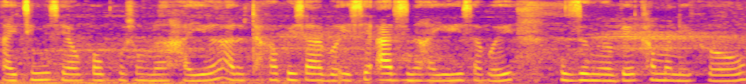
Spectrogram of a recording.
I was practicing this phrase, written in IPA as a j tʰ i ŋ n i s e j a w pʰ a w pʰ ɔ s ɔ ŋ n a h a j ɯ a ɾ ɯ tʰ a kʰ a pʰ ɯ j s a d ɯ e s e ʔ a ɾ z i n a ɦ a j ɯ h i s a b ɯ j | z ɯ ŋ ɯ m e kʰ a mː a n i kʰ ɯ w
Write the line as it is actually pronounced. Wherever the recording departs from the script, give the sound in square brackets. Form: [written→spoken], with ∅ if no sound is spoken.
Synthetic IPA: a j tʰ i ŋ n i s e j a w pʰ a w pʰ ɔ s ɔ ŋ n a h a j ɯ a ɾ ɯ tʰ a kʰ a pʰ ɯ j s a [d→b] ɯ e s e ʔ a ɾ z i n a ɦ a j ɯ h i s a b ɯ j | z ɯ ŋ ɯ [m→b] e kʰ a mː a n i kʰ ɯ w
